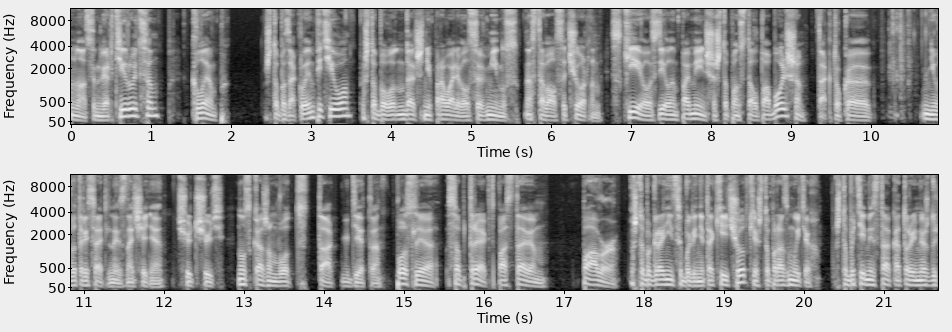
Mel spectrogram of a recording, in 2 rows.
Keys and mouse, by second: 2.1 click, 4.6 middle click, 6.5-11.0 shift+drag, 11.2-14.3 shift+drag, 14.6 click, 14.9 middle click, 15.7 middle click, 16.6 click, 17.3 middle click, 18.0 middle click, 18.3 shift+a, 21.2 click.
